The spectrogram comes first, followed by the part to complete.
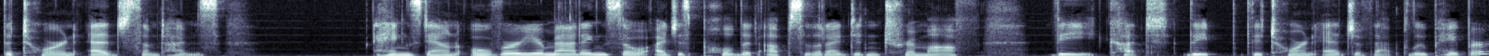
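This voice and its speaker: Soft-spoken, a woman talks at a fairly low pitch with ordinary pitch variation on a very clean recording with a silent background. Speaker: scrapbooking video creator. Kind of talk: tutorial. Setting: home, early morning.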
